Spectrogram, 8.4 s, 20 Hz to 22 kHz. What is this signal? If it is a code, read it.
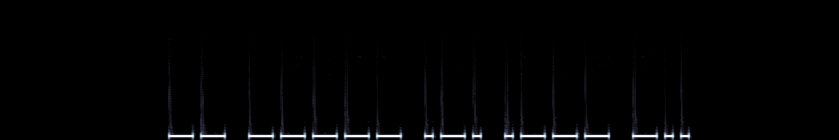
Morse code, heard as a keyed tone, about 15 wpm, 700 Hz. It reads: M0RJD
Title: DXCC-100 Call Signs - 5 Characters - Repeated 3x - 15wpm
